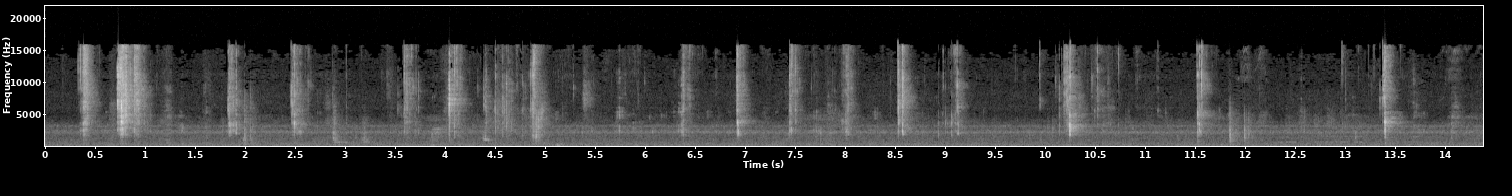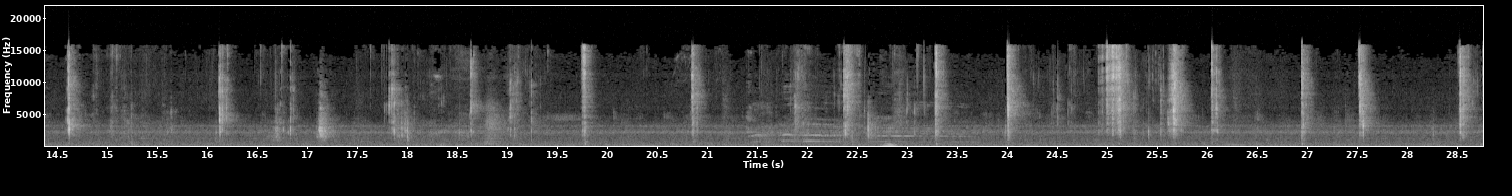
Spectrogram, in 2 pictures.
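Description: Close-up chewing of braised pork ribs and rice: a steady run of wet mouth clicks and smacks, about one or two a second. A brief faint falling call is heard about three-quarters of the way through.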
